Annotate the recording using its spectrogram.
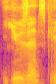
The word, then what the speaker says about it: Uszynski: How do you say your last name? – Huh? Uzinski. Uzinski is how the grandparents passed it down.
